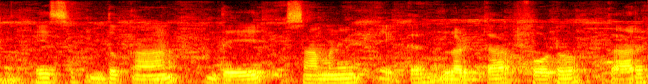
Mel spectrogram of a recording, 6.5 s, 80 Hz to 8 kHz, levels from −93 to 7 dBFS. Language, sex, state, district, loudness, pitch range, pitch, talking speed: Punjabi, male, Punjab, Fazilka, -18 LUFS, 100-120 Hz, 110 Hz, 85 wpm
